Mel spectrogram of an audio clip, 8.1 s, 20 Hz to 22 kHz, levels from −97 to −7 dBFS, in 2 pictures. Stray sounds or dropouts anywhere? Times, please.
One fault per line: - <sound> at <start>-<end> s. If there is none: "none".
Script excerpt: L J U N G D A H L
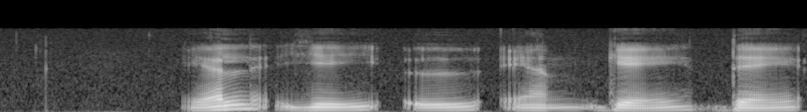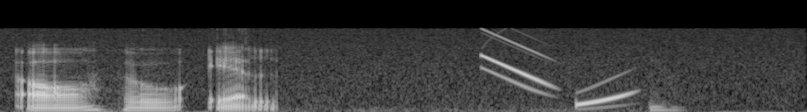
- chirp at 6.4-7.3 s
